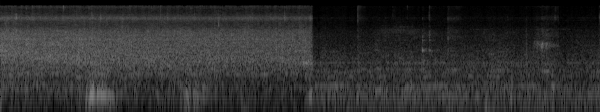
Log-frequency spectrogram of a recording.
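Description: Shrimp and vegetable stir-fry sizzling in a hot nonstick pan, a steady hiss that cuts off suddenly about three seconds in. After that come a few faint soft taps and clicks as the food is placed on a ceramic plate.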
